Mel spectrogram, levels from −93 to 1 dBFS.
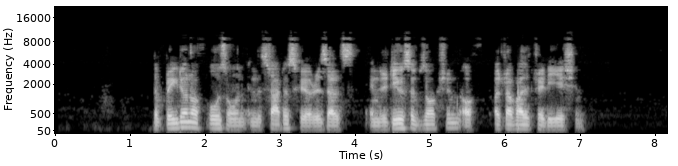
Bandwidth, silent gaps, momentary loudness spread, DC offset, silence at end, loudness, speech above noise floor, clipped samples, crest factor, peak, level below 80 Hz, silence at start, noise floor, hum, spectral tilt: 9.6 kHz; none; 8 LU; under 0.1%; 1.1 s; -18 LUFS; 61 dB; under 0.1%; 18 dB; -2 dBFS; -54 dBFS; 1.3 s; -80 dBFS; none; -3 dB/octave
